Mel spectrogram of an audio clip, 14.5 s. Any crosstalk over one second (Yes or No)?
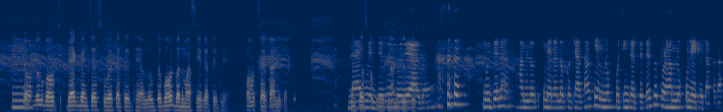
Yes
